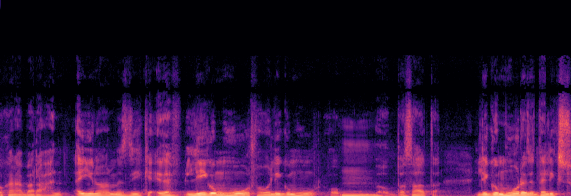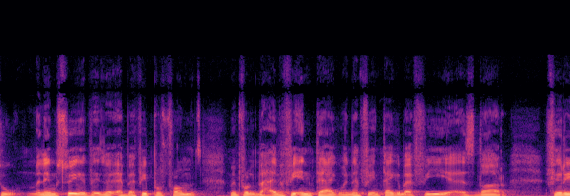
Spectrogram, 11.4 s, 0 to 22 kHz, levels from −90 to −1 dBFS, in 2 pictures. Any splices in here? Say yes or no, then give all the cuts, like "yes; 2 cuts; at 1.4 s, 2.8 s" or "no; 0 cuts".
no; 0 cuts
